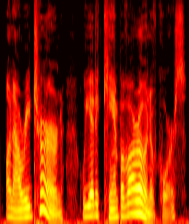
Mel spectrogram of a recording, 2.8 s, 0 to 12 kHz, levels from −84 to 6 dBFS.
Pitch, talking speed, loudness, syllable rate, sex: 130 Hz, 255 wpm, -18 LUFS, 5.8 syllables/s, male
